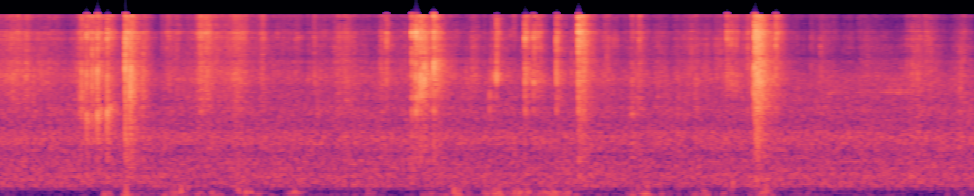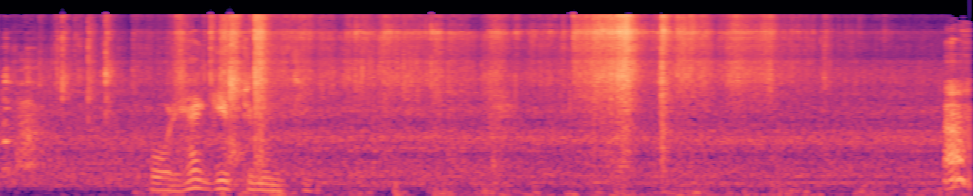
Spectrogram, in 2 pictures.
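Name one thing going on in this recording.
Paper gift wrapping rustles and crinkles.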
